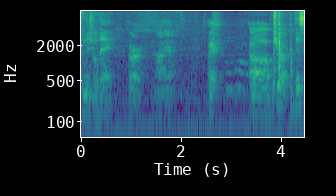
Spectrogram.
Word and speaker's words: Initial D: Initial Day is the correct way What? to pronounce the name. Yes. I know you think it's Initial D, but it's Most Initial people Day. know it as Initial D.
